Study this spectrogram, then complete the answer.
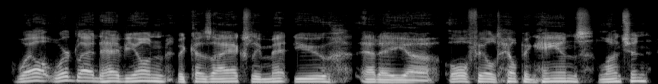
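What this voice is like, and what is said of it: Texas accent. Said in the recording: “my uh, Texas accent here”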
